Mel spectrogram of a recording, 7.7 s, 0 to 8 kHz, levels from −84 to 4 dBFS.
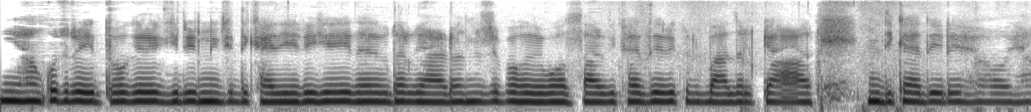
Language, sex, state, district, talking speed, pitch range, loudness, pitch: Hindi, female, Goa, North and South Goa, 230 wpm, 185-195 Hz, -13 LUFS, 190 Hz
